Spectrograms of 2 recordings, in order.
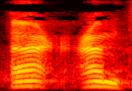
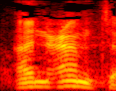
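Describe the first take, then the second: First: The n sound is merged into the ain. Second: The n sound is clearly pronounced before the ain. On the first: The speaker calls it wrong. "هنا أدغم النون في العين وهي لا تدغم" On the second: The speaker calls it right. "في إظهار أنعمت"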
